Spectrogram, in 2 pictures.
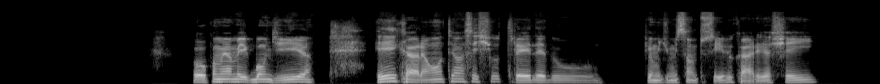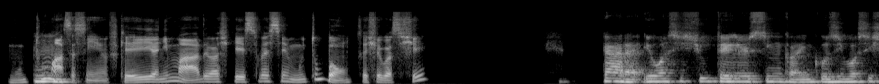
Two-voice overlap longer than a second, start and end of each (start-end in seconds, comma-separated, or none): none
